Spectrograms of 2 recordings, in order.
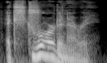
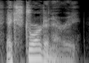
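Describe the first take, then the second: No difference in how they are said.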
